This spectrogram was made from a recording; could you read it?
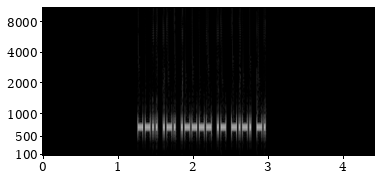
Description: Morse code, heard as a keyed tone, about 48 wpm, 700 Hz. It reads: ZR1ACN
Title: DXCC-100 Call Signs - 6 Characters - Repeated 3x - 50wpm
